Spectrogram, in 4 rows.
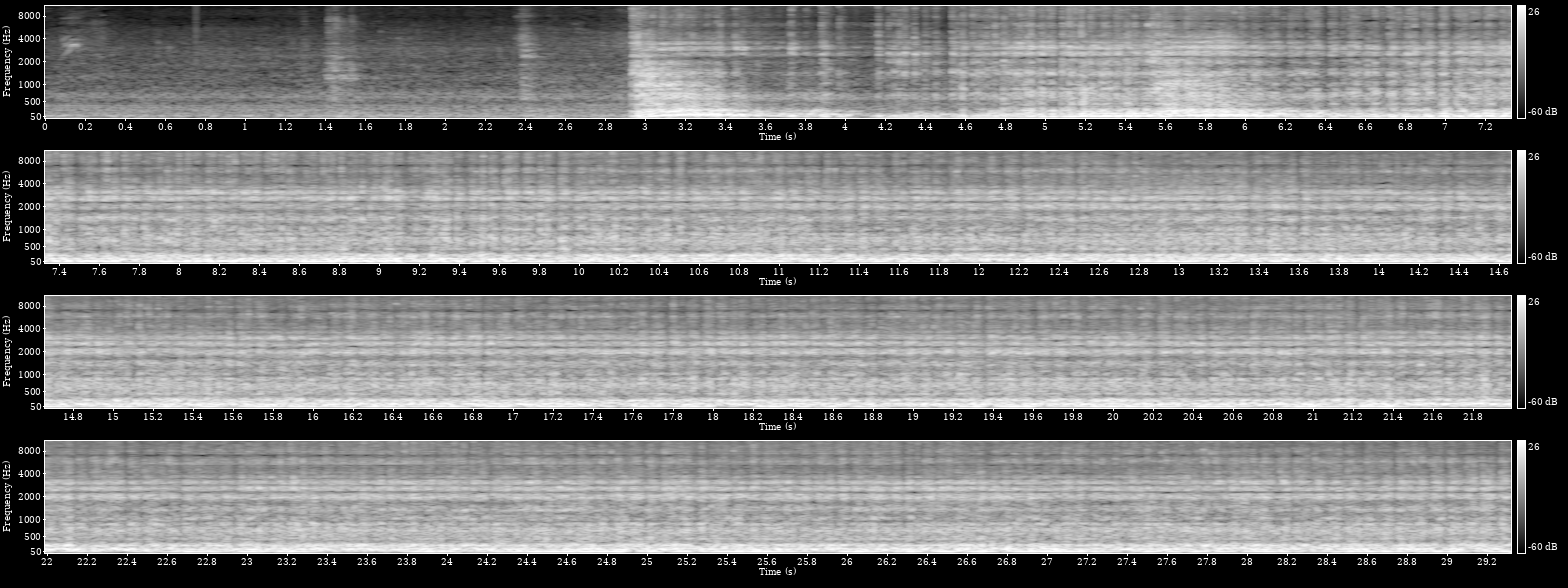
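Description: Twin carbureted Teague 800 V8 engines of a DCB F34 catamaran starting up: the first fires about three seconds in, the sound builds again around five seconds, then both settle into a steady, loud, deep idle.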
